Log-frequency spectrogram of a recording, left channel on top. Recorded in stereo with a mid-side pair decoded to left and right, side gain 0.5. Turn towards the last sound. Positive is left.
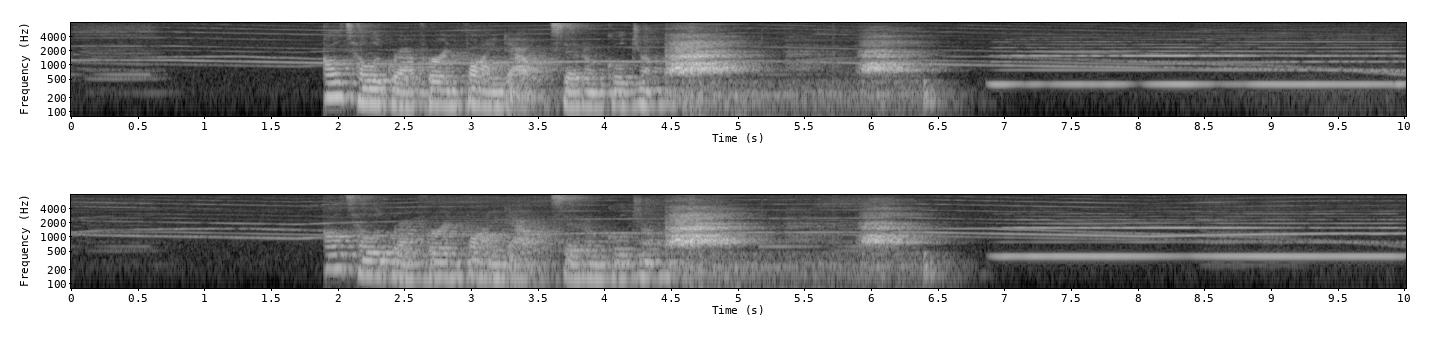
turn(degrees=60)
